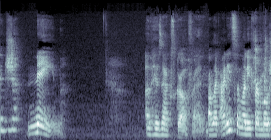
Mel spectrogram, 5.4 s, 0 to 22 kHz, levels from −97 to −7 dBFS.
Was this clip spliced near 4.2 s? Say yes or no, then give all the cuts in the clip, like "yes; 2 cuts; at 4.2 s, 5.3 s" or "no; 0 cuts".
yes; 1 cut; at 4.2 s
